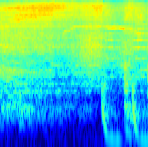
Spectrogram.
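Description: Electronic dance music from a DJ set over a loud sound system. It starts as a noisy, bass-less build-up, and a heavy kick drum and bass drop in about one and a half seconds in.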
